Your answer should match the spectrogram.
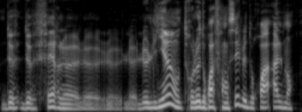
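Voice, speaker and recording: Man, mid-pitched, halting explainer, close dry mic. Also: gravelly, fairly bright tone, dry recording. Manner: halting, many restarts and repeated words. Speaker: guest, legal commentator. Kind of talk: explanatory interview talk.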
